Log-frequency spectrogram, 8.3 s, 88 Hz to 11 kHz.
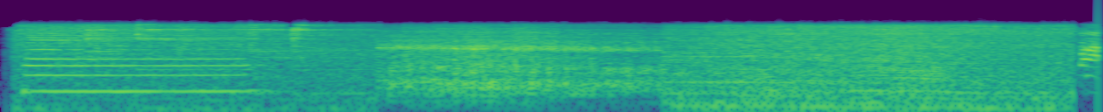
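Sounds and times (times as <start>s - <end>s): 
railway train passing: 0.0s - 8.1s
railway train whistle: 0.1s - 2.2s
speech: 0.2s - 0.7s.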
